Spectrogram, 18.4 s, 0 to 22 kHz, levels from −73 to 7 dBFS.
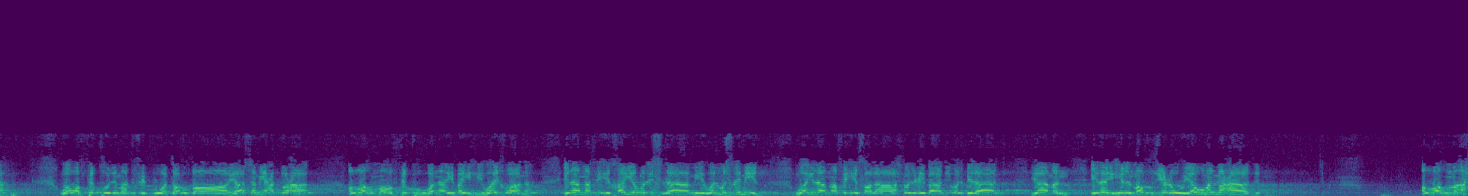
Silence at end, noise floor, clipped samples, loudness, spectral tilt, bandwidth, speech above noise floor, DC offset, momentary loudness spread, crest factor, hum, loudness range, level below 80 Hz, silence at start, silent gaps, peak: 0 s; -40 dBFS; under 0.1%; -17 LUFS; -6 dB/octave; 7.2 kHz; 24 dB; 0.3%; 12 LU; 12 dB; none; 2 LU; -52 dBFS; 0 s; none; -4 dBFS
